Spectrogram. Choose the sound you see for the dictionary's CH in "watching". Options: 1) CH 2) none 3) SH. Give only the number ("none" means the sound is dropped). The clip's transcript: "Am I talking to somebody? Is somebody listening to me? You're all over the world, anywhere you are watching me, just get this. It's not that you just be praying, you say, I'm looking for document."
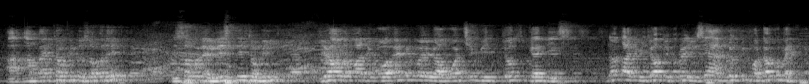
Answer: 1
